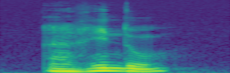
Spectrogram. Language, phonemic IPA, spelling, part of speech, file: French, /ʁi.do/, rideau, noun, Fr-rideau.ogg
- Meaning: 1. curtain (woven fabric to cover, e.g., windows) 2. blind (cover for windows) 3. curtain, veil (something keeping another in secret)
